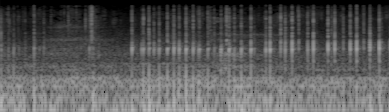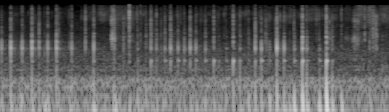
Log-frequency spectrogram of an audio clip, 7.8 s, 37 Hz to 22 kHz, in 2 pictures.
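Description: A small, rigid clear plastic BGS grading slab with a 9.5 label, holding a holographic trading card, is held in both hands and tapped rapidly with the fingertips close to the microphone. Dozens of short, sharp, clicky taps come in quick bursts over a steady low rumble, each dying away almost instantly.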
